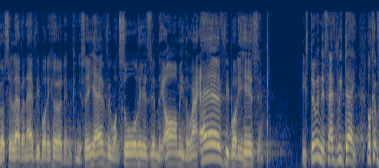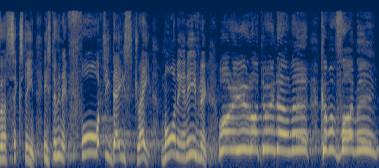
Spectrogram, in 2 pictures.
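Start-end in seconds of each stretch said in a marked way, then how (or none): 12.0-15.1 play-acted, very high, jeering, mocking shout. Explaining a Bible passage, acting out a man's taunt to the army, retelling a mocking shout. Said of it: "He's shouting, he's mocking".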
